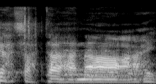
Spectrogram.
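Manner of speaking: very low, slow groan of Satanás; mock dread. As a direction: drag it out like a spooked joke. Retells reaction, jokes about devil. (Satanás arrastado e grave, de brincadeira)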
